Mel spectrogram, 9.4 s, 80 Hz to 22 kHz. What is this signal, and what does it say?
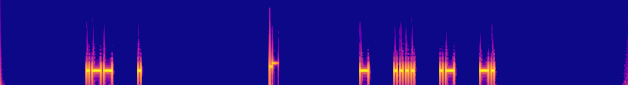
Morse code, heard as a keyed tone, about 28 wpm, spaced as for 16 wpm, 700 Hz. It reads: WE THAN
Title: 3x Character Spacing - Top 100 Words - 28wpm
